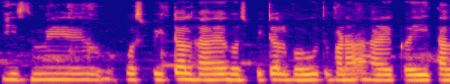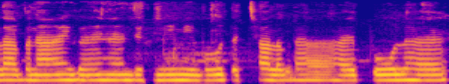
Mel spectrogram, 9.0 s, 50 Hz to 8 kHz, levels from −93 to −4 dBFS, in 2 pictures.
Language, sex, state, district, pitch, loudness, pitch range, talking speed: Hindi, female, Bihar, Purnia, 195 Hz, -17 LUFS, 190-205 Hz, 175 wpm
